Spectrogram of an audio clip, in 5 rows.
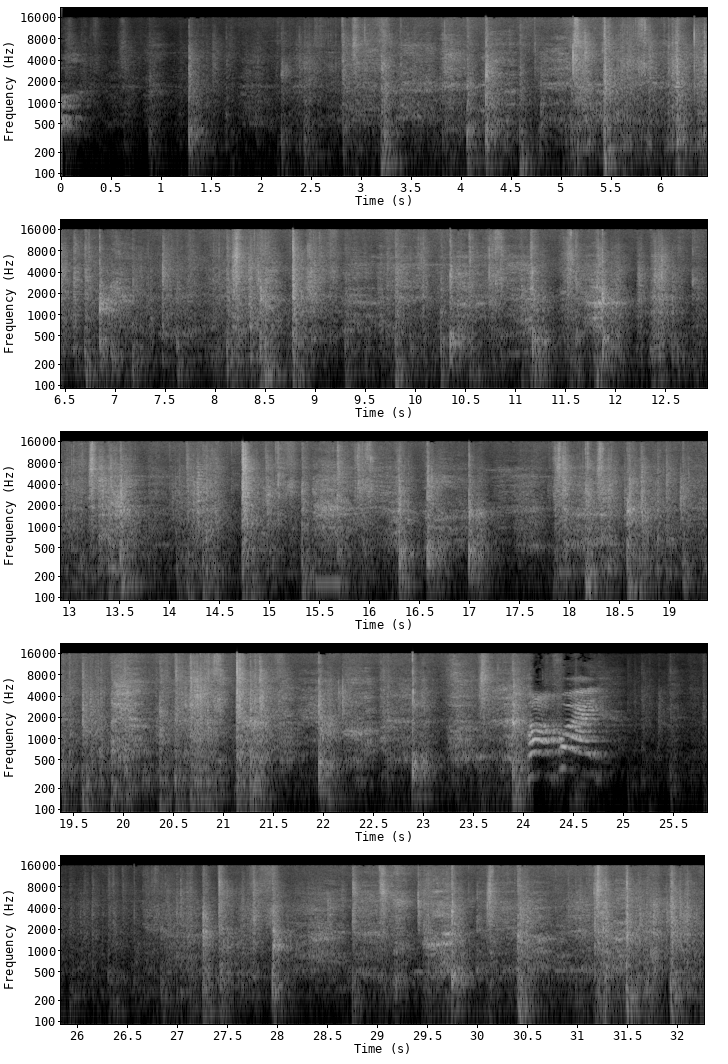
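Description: Feet and hands thudding on rubber gym floor tiles in a quick, irregular patter as two people do mountain climber burpees with jumps, in a small, echoing room. Breathing and effort sounds run under it, with a short vocal sound and a brief lull about 24 seconds in.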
